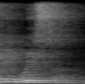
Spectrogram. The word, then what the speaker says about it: linguiça: A pronúncia lá, fonética, o trema ele é imortal. Eu só não escrevo ele graficamente. Então eu não posso pronunciar aguentar, cinquenta, linguiça. Eu não posso pronunciar. Eu pronuncio linguiça.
